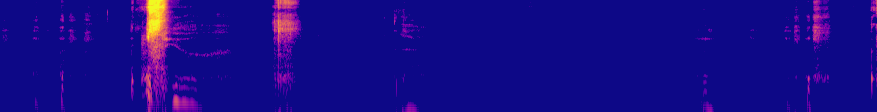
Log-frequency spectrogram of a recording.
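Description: One loud, forceful sneeze, then a weaker second one and several quieter sniffs and small sneeze-like bursts in a quiet room.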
